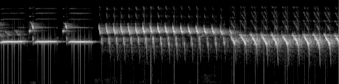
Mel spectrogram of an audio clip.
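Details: A canary sings to arouse females for mating and teach young birds: three level whistled notes, then a long, fast, even trill that drops into a slightly lower, throbbing series of pulses.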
